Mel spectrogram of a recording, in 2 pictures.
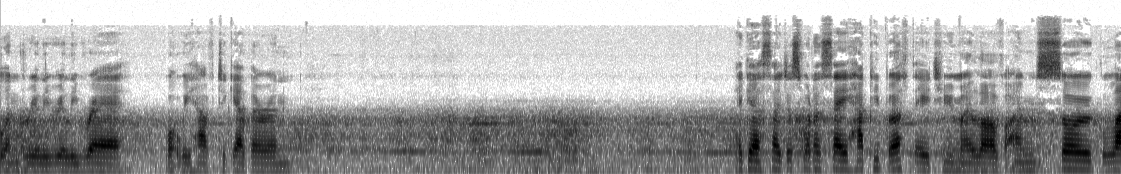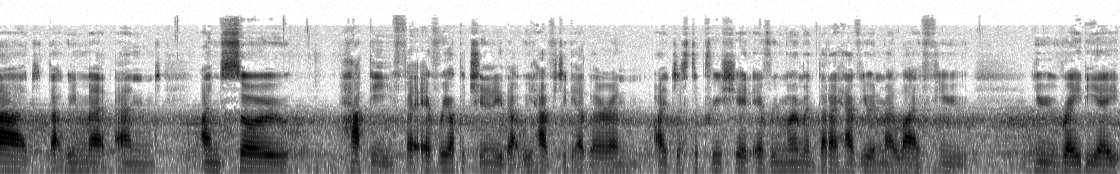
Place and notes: Ritournelle, London
to be continued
